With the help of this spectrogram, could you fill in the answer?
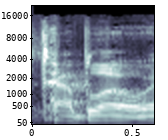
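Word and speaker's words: tableaux: The plural of tableau is tableau, except with an X at the end, but it's silent. So it's pronounced the same way.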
